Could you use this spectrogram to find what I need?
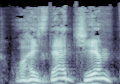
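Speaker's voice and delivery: a hint of an angry commissioner; mock Adam Silver. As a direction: ham up an exasperated league boss. Adam Silver imagined dialogue.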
